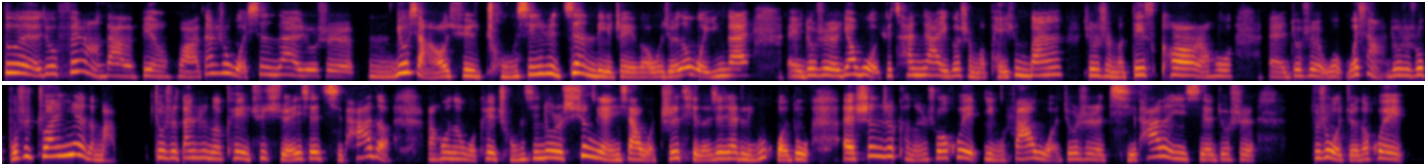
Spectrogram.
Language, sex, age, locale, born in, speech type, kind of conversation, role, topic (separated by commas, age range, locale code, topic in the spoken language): Chinese, female, 30-34, zh-CN, China, conversation, advice, user, 如何从失败中重建习惯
